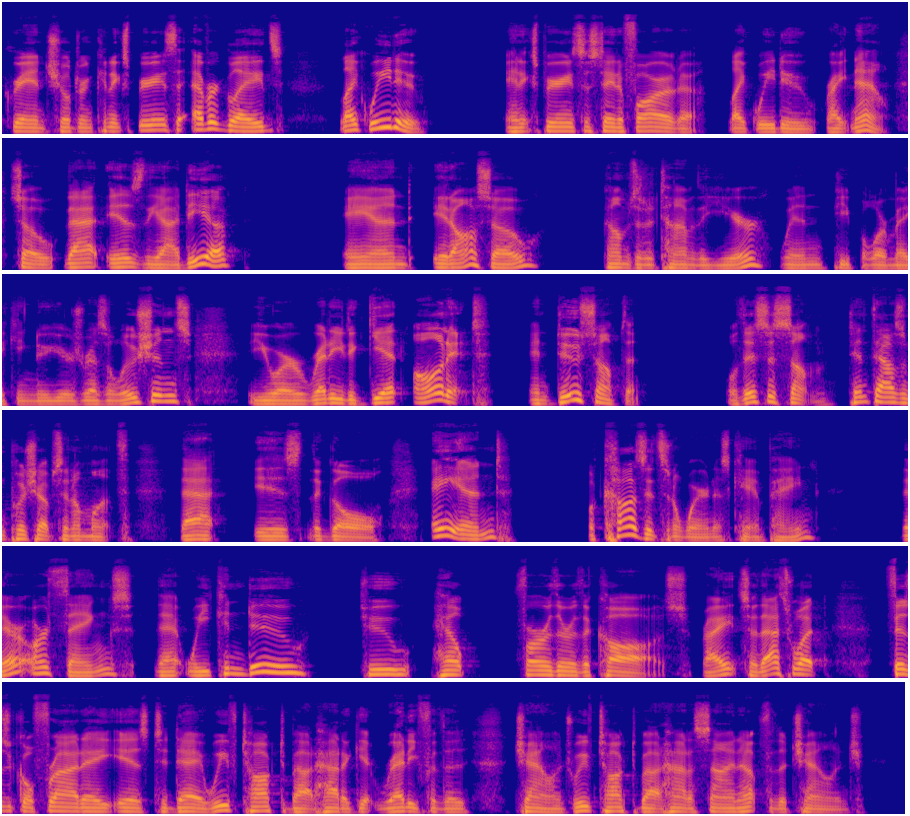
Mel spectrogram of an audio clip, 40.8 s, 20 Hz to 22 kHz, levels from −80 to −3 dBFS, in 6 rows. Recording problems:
none

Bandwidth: 14.5 kHz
